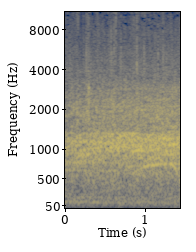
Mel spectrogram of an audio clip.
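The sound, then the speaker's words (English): A steady wash of crowd applause with faint cheering mixed in, dense rapid clapping holding an even, fairly loud level throughout with no voices standing out. “Hey, I just want to give you a round of applause for a Travis Etienne take.”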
